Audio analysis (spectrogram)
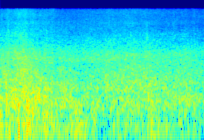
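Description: Winter sea waves crash against seafront houses in Little Venice, a loud, continuous roar of surf with strong wind buffeting the microphone throughout, close and unbroken.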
